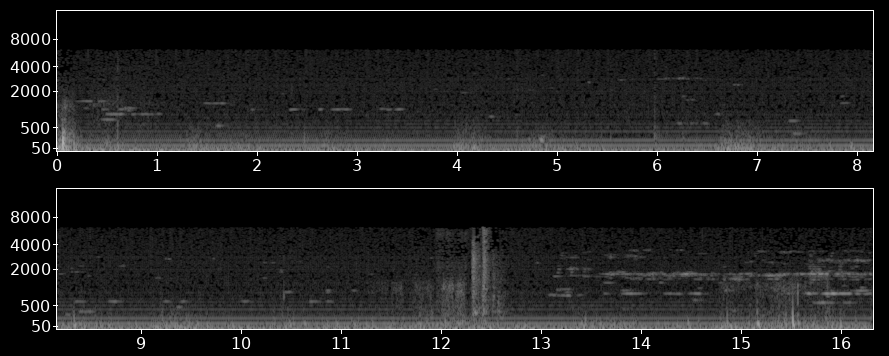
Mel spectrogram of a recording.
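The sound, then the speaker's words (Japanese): Faint, tinny telephone hold music plays steadily over a low hum, thin and narrow through a phone line, while a caller waits on hold during an inquiry to a customer service line, with no one talking. “なんなの、この保留音声はな。”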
